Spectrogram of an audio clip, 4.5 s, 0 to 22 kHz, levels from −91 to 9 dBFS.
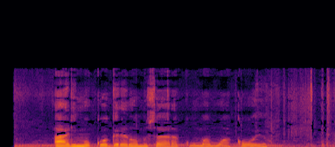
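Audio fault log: throughout, HE-AAC compression: heavily damaged treble that sounds bright but synthetic, with gritty, lispy s sounds, likely from HE-AAC copying lower bands upward at a bitrate near 16 kbps. A spectrogram shows smeared, repeated-looking upper bands with misaligned harmonics and a hard ceiling at 11.8 kHz.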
